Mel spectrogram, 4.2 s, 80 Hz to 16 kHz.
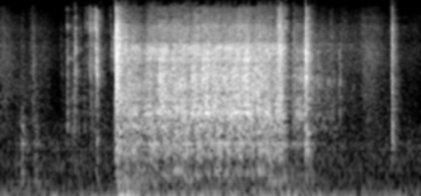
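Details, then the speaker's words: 1986 Chevy G20 van that sat five years, cranking with no spark: an even steady crank, about three to four beats a second, never catching; owner suspects no power to the ignition coil. "So right now I'm not getting any spark, so I've got to see if I'm getting any power to the ignition coil here, which I'm betting you is probably what it is."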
